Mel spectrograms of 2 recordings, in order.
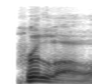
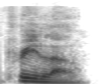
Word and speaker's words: Prioleau: Sounds a little Cajun-ish to me. Prilo, okay. Just Prilo.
